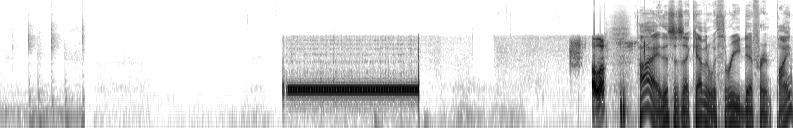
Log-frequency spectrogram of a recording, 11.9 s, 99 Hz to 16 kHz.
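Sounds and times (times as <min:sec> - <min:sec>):
steady telephone tone: 0:04.2 - 0:06.3
speech: 0:08.9 - 0:11.8.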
